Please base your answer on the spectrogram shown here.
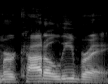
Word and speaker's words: Mercadolibre: I'll let you pronounce it. Mercadolibre. Okay. Okay, so I'm going to test your Spanish skills here. Which aren't that good, I'll admit it. No, apparently you can't roll the R.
